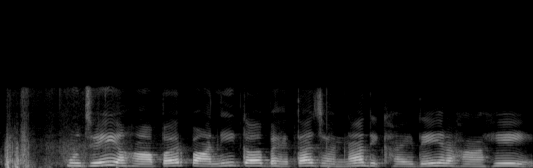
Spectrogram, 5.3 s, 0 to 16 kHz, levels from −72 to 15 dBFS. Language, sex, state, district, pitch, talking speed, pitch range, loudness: Hindi, female, Madhya Pradesh, Dhar, 245 Hz, 125 wpm, 225-260 Hz, -16 LUFS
